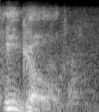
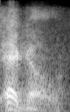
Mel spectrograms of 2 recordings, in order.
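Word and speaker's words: ego (ἐγώ): In English, it's pronounced ego. The word in Greek is ego.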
